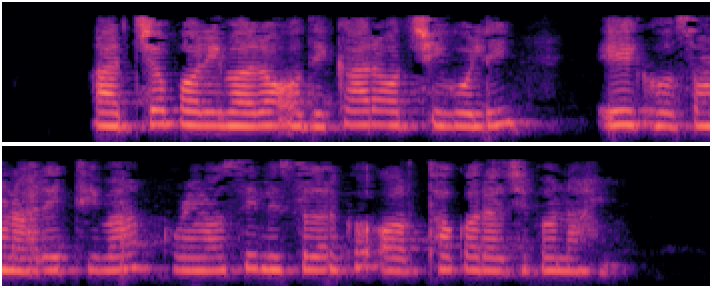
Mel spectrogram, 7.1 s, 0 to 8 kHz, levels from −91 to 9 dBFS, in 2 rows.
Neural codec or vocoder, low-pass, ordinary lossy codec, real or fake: codec, 24 kHz, 0.9 kbps, WavTokenizer, medium speech release version 1; 7.2 kHz; MP3, 24 kbps; fake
